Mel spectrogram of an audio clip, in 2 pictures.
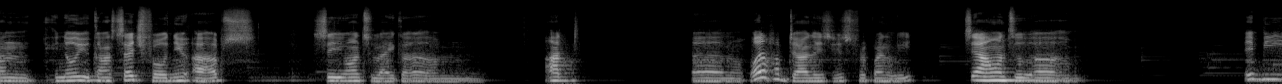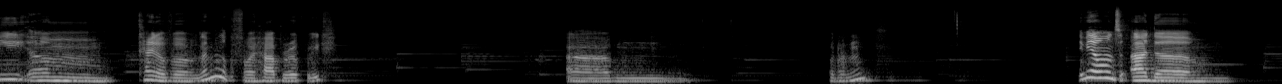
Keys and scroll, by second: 2.0-3.4 typing, 6.7 typing, 12.9 typing, 17.9 typing, 21.0 typing.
